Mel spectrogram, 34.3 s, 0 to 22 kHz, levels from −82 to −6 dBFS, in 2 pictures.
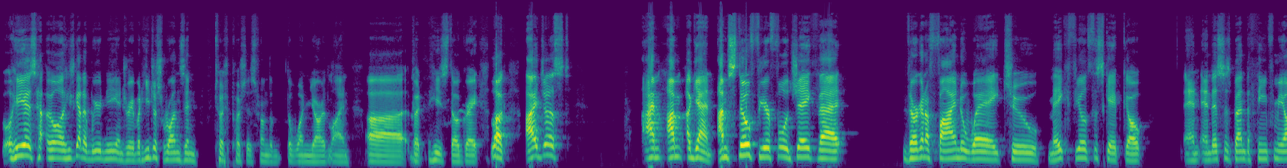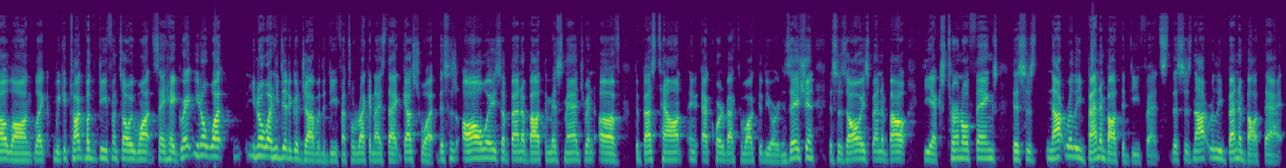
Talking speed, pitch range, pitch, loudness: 235 wpm, 130-165 Hz, 145 Hz, -18 LUFS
